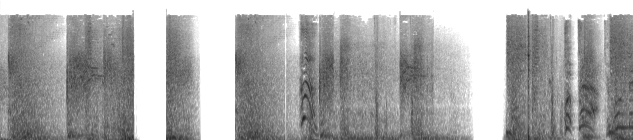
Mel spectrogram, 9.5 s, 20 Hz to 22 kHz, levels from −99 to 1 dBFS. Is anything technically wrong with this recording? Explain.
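Yes. Between 2.0 and 3.0 s, and again between 5.0 and 6.5 s, there are chunks out of order. A 500 ms block plays one slot late, then two slots late, giving a jumbled passage. Unlike a dropout, nothing is missing.

At 4.27–4.32 s and 7.90–7.94 s, a corrupt frame is muted. A damaged frame, likely a single one, was rejected and replaced with silence, leaving an abrupt gap of about 40 ms. Unlike the reordering, this is an empty hole rather than shuffled sound.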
